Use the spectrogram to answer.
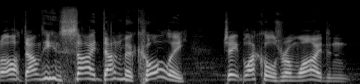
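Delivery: high, loud overtaking call; excited. Real, not acted. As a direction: shout the move as it happens. Overtake down the inside.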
